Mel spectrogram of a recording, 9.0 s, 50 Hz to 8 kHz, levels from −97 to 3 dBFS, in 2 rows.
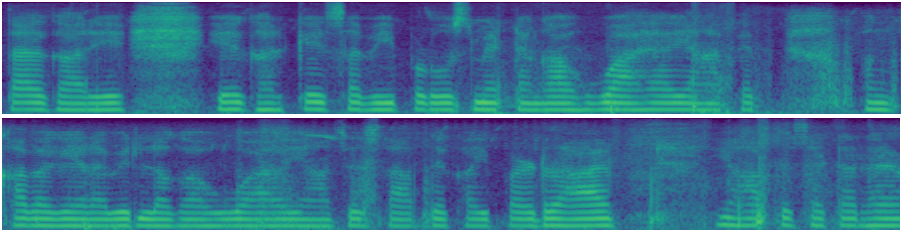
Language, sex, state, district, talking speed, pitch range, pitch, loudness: Hindi, female, Uttar Pradesh, Etah, 200 wpm, 175-180 Hz, 175 Hz, -31 LUFS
